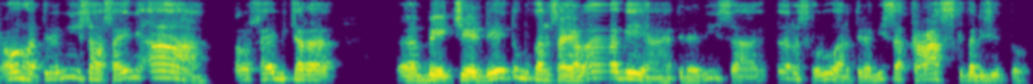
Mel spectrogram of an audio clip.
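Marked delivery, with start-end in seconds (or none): 0.0-5.4 high, louder protest; indignant objection, voice raised; stubborn refusal. Acted. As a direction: play someone digging in their heels. Acts out person refusing to change.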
